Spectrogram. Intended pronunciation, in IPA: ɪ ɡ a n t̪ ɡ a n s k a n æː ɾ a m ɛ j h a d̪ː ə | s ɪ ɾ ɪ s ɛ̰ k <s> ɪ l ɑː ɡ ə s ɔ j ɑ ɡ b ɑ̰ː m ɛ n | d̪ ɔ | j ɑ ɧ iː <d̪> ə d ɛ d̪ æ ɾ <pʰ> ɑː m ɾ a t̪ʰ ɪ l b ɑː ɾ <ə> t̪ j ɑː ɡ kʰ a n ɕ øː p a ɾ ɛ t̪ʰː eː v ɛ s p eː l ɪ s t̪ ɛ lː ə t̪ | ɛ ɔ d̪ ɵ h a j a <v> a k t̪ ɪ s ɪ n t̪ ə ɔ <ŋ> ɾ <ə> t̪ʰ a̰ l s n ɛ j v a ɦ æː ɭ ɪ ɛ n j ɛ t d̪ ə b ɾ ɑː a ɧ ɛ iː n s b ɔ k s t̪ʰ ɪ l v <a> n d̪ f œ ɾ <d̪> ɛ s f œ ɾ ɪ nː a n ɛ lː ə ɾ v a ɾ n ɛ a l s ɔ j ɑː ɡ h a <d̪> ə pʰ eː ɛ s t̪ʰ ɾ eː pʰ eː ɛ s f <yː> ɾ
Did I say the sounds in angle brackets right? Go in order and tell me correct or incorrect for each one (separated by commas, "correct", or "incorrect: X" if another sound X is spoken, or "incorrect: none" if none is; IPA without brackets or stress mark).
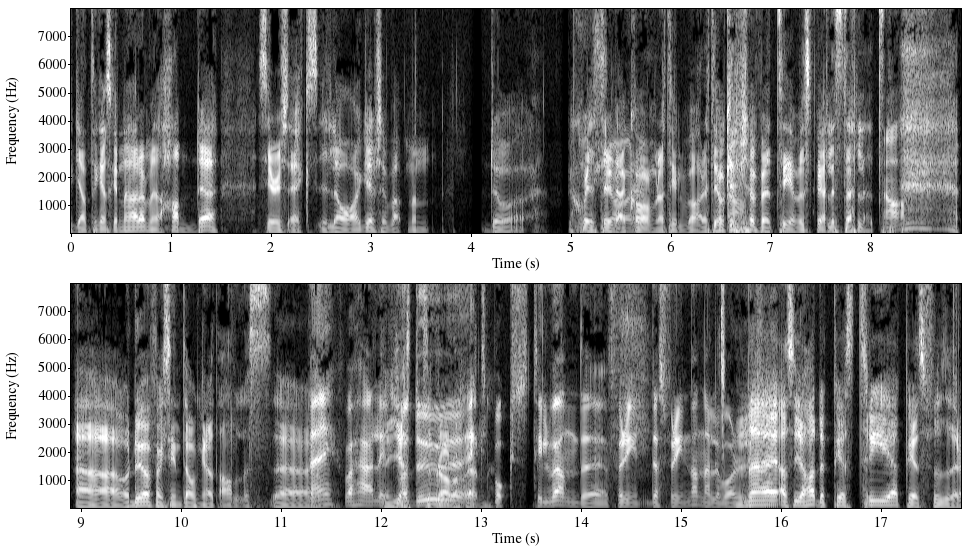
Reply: correct, incorrect: t̪, incorrect: kʰ, correct, incorrect: f, correct, incorrect: a, incorrect: ɛ, correct, incorrect: d̪ː, correct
